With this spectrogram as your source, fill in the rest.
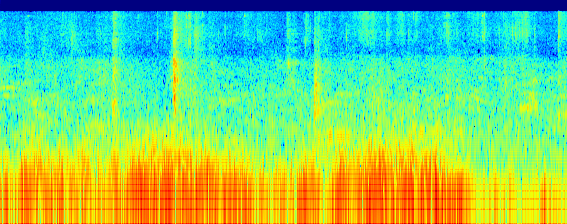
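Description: Wind gusts outdoors, rumbling loudly and then dying down.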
